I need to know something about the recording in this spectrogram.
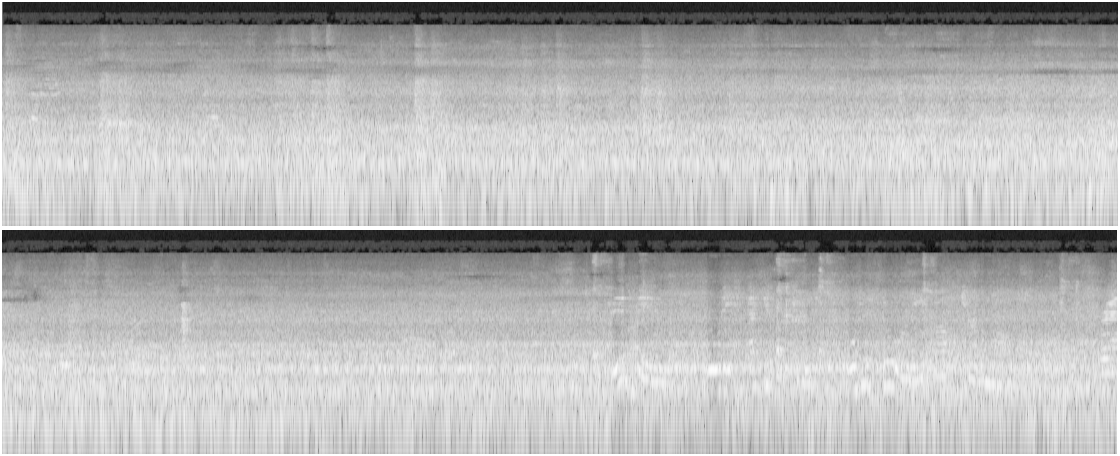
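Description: A subway train rumbles loudly and steadily as it rushes through a tunnel.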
